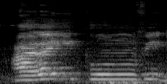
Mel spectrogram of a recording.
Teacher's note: Karena mim itu makhluknya syafatan, fa juga syafatan, waw juga syafatan. Biasanya mimnya nggak ngerapat jelas sempurna, tapi ikhfa.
